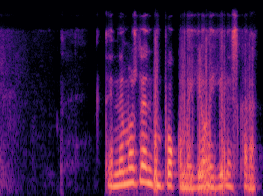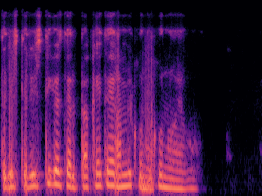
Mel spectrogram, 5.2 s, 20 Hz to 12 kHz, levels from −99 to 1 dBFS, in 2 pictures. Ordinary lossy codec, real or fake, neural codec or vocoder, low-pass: Opus, 16 kbps; real; none; 7.2 kHz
